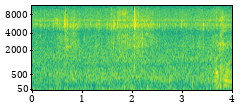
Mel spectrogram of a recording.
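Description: Steady rush of a flowing river, with wind on the microphone and a couple of faint clicks.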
